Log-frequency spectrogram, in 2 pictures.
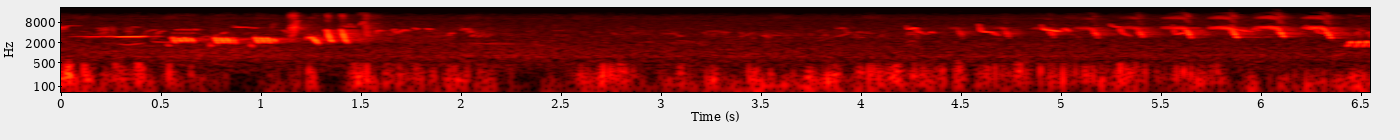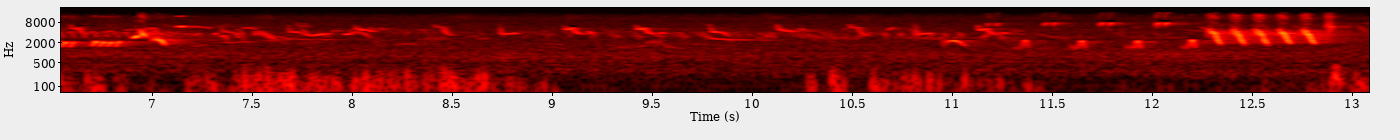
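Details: Singing nightingale at Challow Hill near Corfe, 4 May 2015: dense chirps, a quick buzzy trill, and scattered whistles, ending with a fast repeated burst, over steady wind noise.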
